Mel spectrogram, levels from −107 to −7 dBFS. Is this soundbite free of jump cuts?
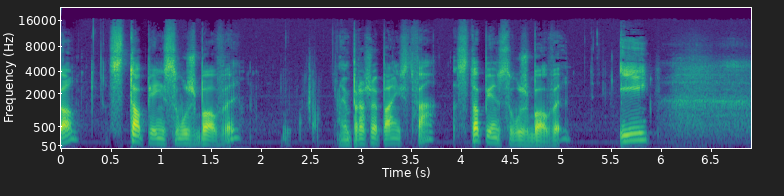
yes; 0 cuts

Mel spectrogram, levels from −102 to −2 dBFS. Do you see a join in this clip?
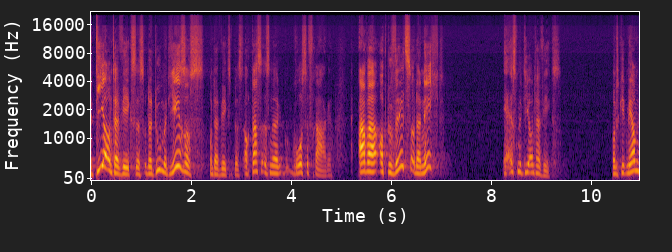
no; 0 cuts

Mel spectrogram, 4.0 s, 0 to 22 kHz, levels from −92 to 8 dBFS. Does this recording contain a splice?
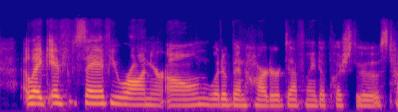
yes; 1 cut; at 2.2 s

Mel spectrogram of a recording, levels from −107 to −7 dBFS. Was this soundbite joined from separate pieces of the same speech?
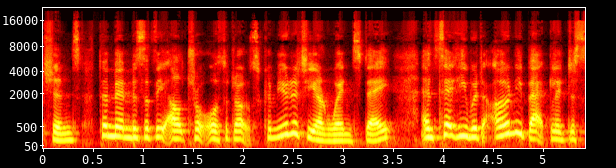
no; 0 cuts

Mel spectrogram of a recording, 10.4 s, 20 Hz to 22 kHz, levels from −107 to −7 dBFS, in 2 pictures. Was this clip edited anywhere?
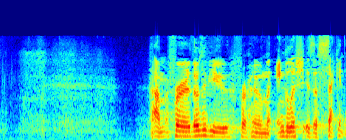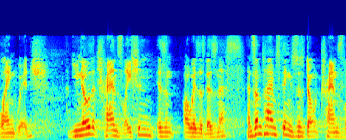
yes; 4 cuts; at 6.2 s, 7.9 s, 8.2 s, 8.9 s

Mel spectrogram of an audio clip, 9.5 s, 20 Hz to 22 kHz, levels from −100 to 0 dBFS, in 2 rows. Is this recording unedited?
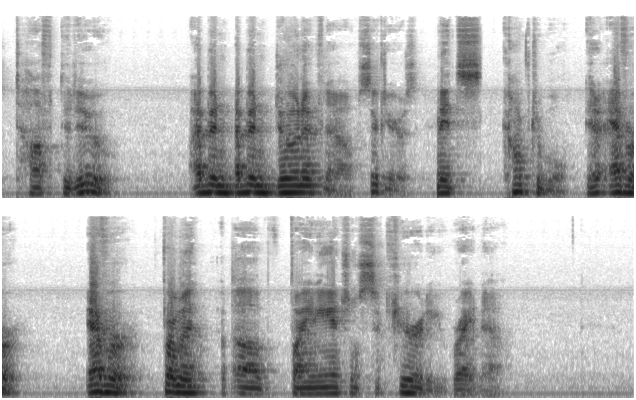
no; 8 cuts; at 1.8 s, 2.4 s, 2.9 s, 3.3 s, 3.6 s, 4.3 s, 5.9 s, 6.5 s

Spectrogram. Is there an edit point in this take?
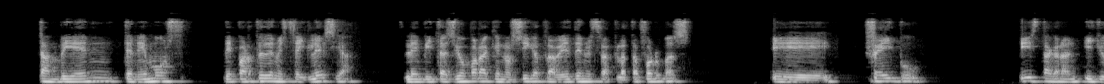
no; 0 cuts

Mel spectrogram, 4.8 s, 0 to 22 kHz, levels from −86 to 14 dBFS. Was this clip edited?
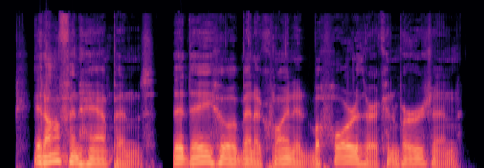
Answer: yes; 1 cut; at 1.6 s

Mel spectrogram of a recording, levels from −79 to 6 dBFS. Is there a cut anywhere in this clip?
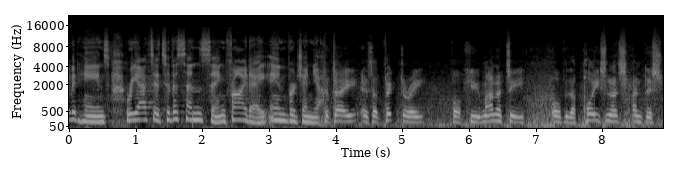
no; 0 cuts

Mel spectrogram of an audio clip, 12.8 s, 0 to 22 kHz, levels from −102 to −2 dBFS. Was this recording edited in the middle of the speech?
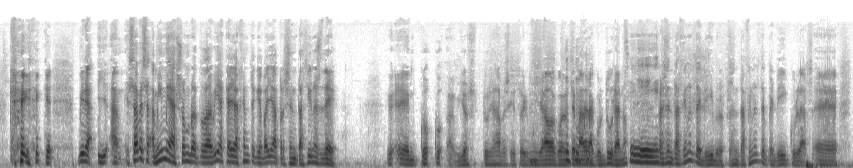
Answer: no; 0 cuts

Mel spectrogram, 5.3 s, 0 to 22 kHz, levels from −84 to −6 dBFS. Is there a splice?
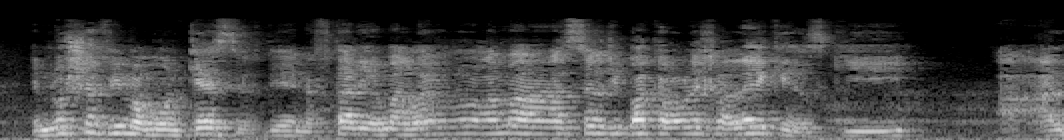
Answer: no; 0 cuts

